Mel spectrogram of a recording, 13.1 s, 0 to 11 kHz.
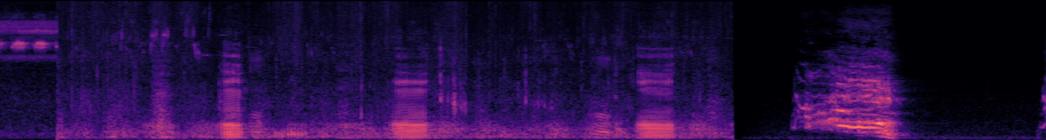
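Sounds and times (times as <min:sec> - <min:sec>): loud rough animal call: 0:00.7 - 0:09.2.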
